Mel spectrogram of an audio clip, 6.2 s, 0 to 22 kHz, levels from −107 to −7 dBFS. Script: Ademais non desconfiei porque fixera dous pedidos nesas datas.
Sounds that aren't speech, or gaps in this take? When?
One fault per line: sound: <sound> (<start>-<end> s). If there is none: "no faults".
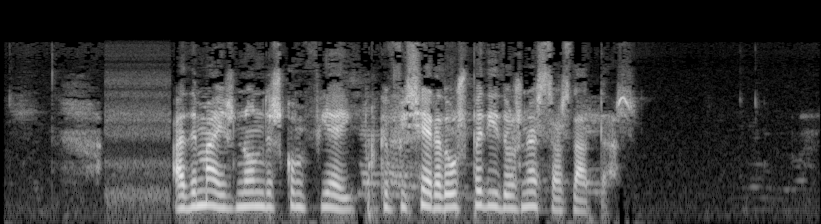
no faults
